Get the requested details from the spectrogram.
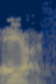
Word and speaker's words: Ai: Now that's the way I pronounce it. I'm pretty sure there's other ways to pronounce it, but it's just two letters and I just say Ai.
